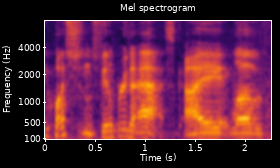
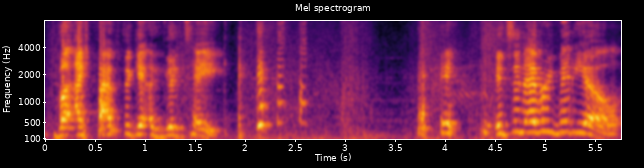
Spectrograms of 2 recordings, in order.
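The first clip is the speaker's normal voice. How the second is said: ordinary delivery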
